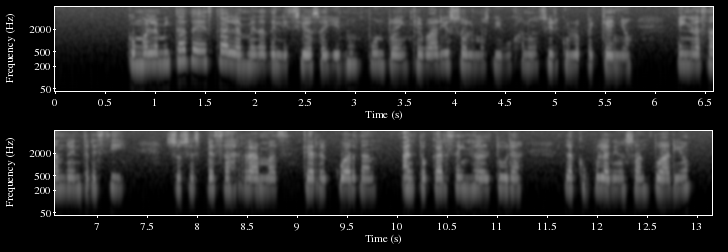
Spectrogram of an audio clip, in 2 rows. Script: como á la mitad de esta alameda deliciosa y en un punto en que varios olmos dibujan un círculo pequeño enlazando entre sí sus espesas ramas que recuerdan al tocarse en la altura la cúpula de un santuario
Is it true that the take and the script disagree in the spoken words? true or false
false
